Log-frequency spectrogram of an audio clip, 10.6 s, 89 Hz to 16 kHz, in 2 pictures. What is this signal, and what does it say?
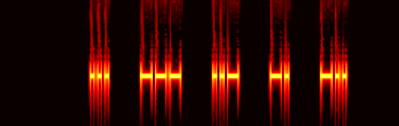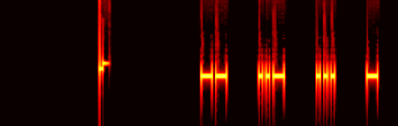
Morse code, heard as a keyed tone, about 25 wpm, spaced as for 14 wpm, 700 Hz. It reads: SOUND MUST
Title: 3x Character Spacing - Top 200 Words - 25wpm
